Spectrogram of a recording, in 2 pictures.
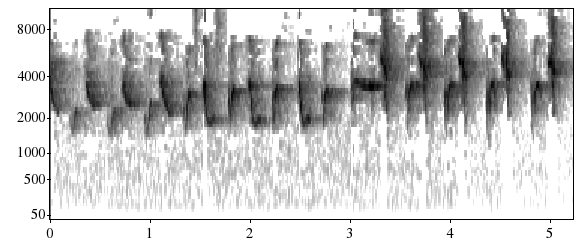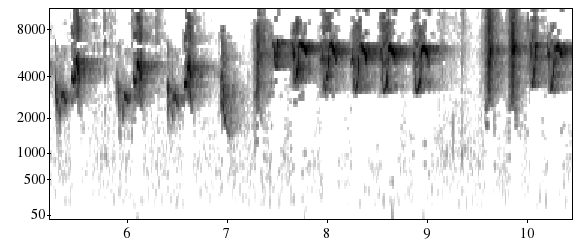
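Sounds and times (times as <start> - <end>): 
Long-tailed shrike singing lively chattering notes: 0.0 - 10.4.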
